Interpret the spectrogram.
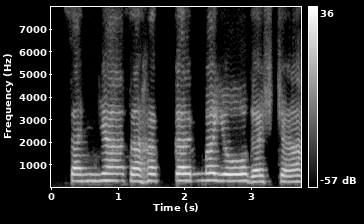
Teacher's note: When the Visarga is coming in between, you don't have to say ha there.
